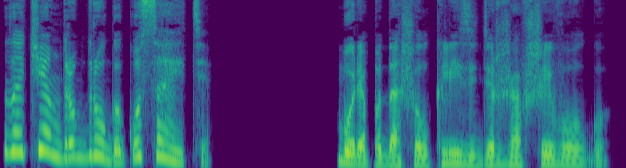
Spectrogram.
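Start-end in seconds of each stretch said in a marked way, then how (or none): 0.0-1.6 put-on high, cross girl's question; high-pitched indignation, mildly acted; angry. A narrator's reading. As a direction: demand an answer in a high young voice. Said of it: "разозлилась Аня".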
